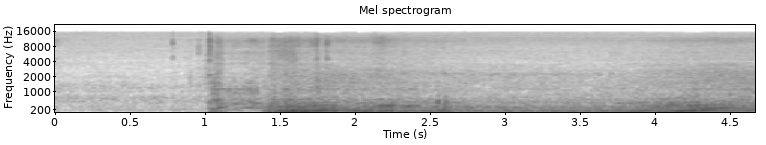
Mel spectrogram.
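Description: A car engine revs up and down, heard from inside the car.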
